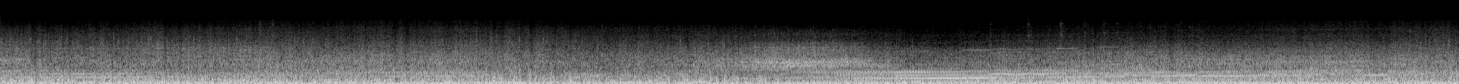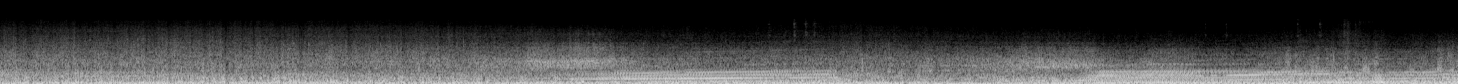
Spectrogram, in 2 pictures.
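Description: Supercharged 6.2-litre LT4 V8 of a Camaro ZL1 1LE heard from inside the cabin at speed on track. The engine pulls up in pitch three times, at full throttle, with lifts and braking between. Heavy wind and tyre noise runs under it throughout.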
